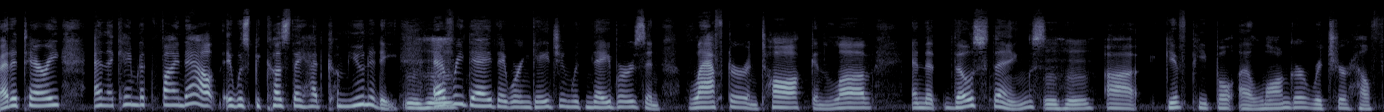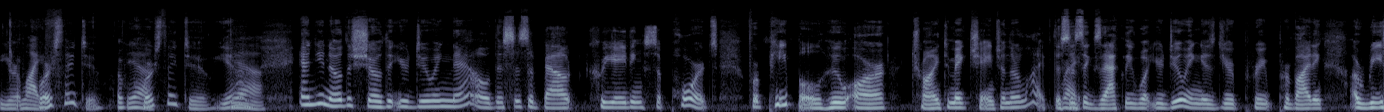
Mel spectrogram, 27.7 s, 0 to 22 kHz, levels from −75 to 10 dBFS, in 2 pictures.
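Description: Just after "that you're doing now", from 18.8 s to 20.55 s, a call bitrate drop turns the speech rough and muffled, consistent with the encoder being squeezed from 32 to 11 kbps. A spectrogram shows everything above 8 kHz vanishing for about 1.5 s.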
